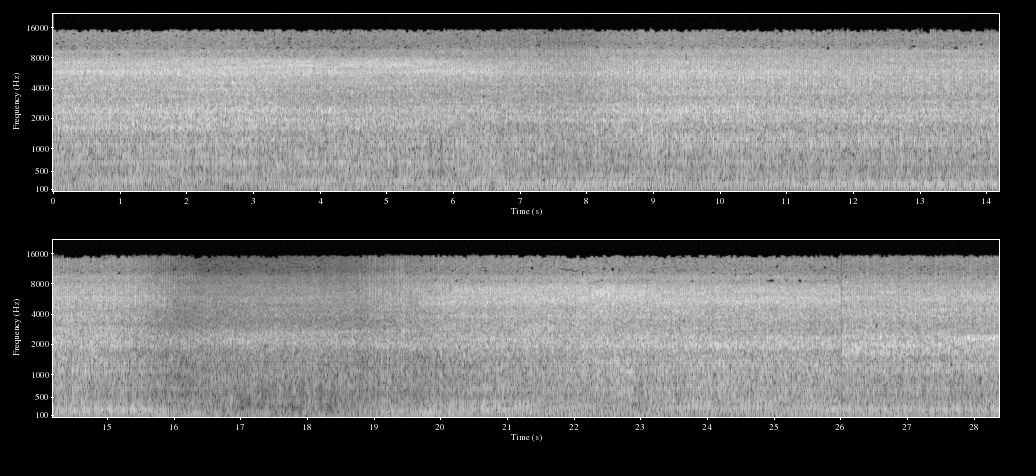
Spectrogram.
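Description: Boeing Stearman biplane's radial engine and propeller running steadily in flight, heard from the open cockpit with wind rush. About sixteen seconds in the engine note drops and quietens for a few seconds, then comes back to full power.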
